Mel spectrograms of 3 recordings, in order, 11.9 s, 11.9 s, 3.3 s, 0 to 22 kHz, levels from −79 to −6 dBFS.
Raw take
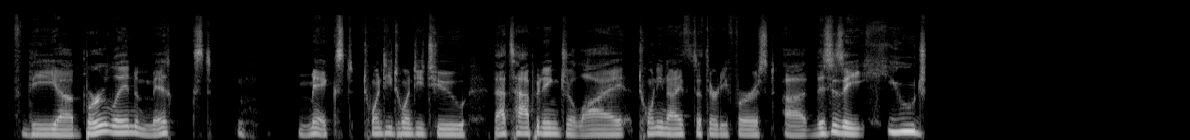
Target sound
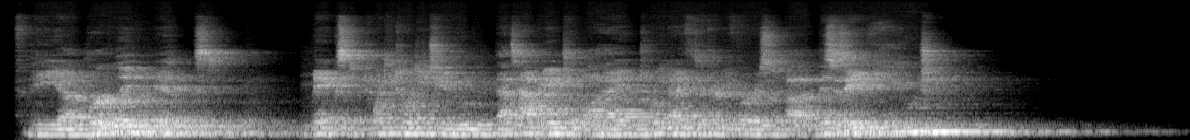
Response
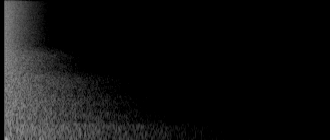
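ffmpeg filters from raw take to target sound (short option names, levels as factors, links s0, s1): -filter_complex "[0:a]acontrast=68,acrusher=bits=7:mix=0:aa=0.5[s0];[1:a]atrim=start_sample=2205[s1];[s0][s1]afir=irnorm=-1:irlink=0,volume=0.398"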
